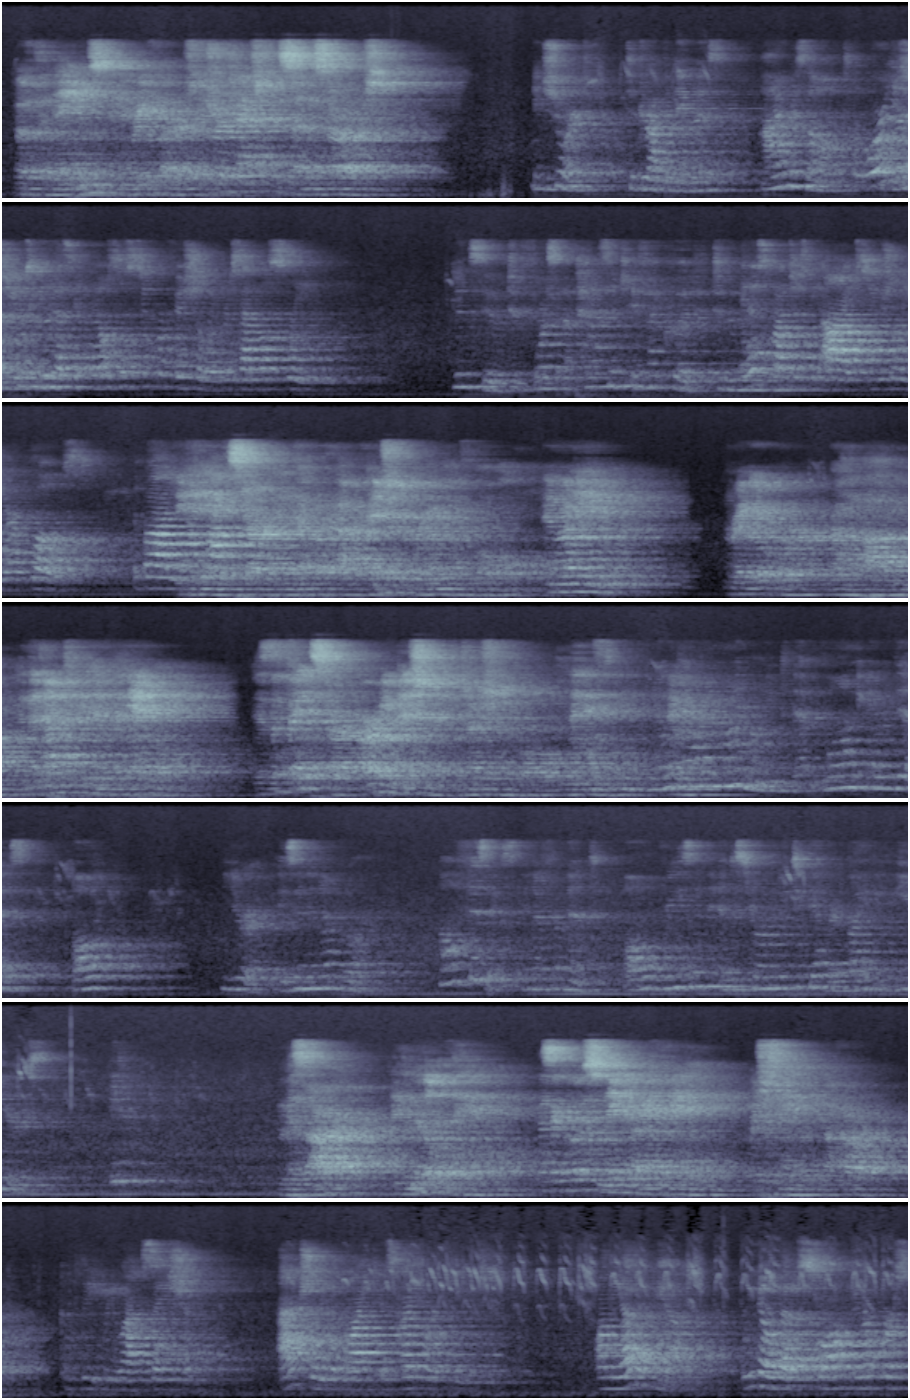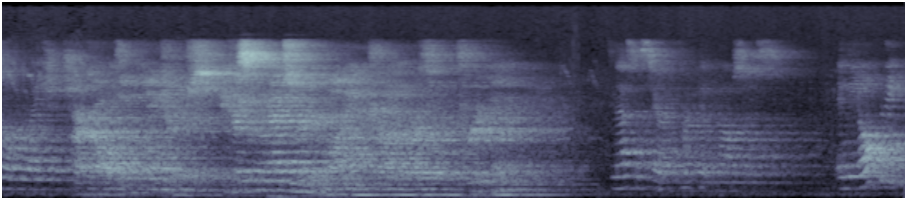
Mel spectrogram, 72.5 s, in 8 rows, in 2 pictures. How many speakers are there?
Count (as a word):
three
